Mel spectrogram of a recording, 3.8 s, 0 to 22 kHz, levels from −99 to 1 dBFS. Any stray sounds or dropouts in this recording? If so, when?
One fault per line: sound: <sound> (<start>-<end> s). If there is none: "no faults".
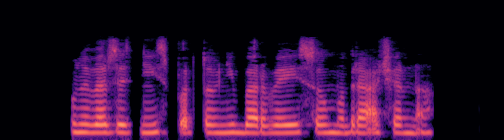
no faults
